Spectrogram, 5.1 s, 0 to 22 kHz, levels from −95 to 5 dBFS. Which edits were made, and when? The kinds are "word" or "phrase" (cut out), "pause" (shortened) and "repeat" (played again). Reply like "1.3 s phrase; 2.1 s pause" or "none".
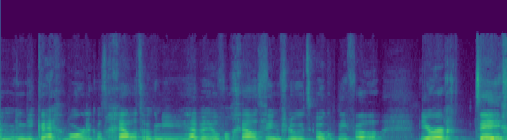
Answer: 2.6 s word; 3.4 s word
